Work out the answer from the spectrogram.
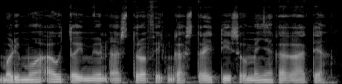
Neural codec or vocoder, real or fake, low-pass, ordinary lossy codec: none; real; none; none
